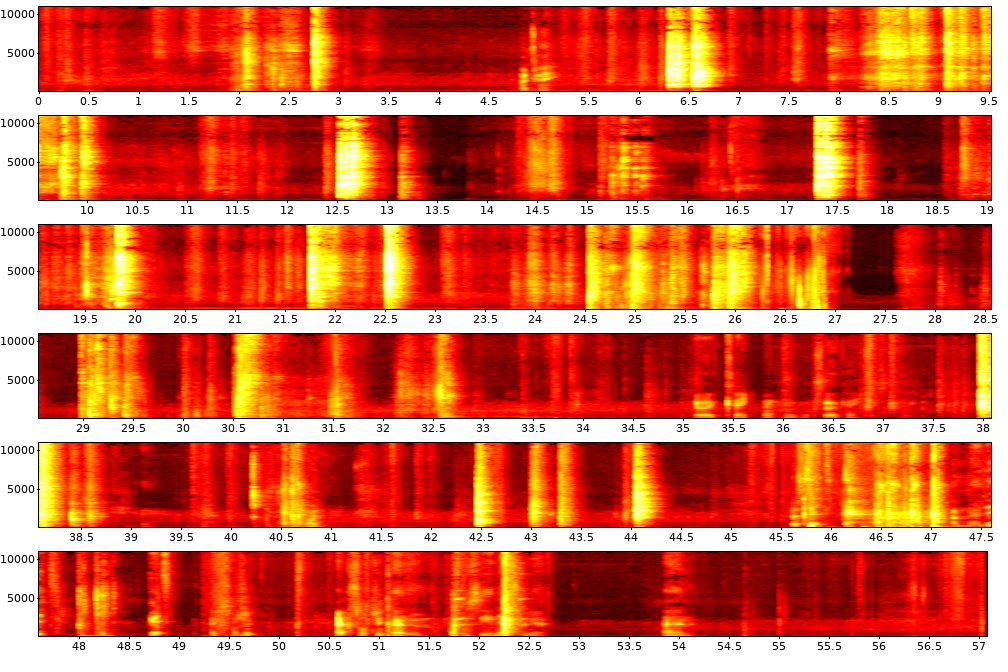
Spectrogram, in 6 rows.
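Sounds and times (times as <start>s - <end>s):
dishes and cutlery clinking: 6.3s - 7.0s, 15.2s - 15.8s, 21.6s - 22.9s
cupboard doors opening and closing: 23.8s - 27.0s, 29.0s - 33.2s, 45.8s - 47.4s.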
